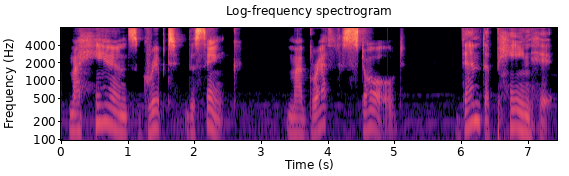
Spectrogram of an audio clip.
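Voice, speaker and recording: A man narrating a first-person dramatic story in short, clipped phrases with heavy pauses. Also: mid-range voice.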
